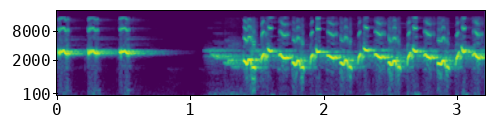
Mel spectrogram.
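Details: Long fighting song of a yellow-vented bulbul, a lure for provoking others: three sharp whistled notes and a pause, then a tangle of dense, overlapping bubbly chatter.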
